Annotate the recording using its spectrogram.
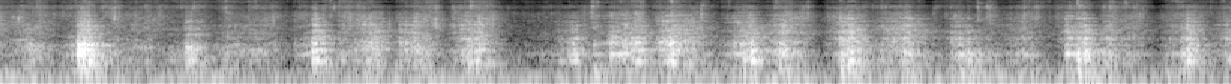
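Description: A round stone rubbed back and forth in a clay namak-yar grinding bowl, crushing chopped herbs and walnuts. A regular run of scraping strokes, about three a second, with a short break a little before the middle.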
